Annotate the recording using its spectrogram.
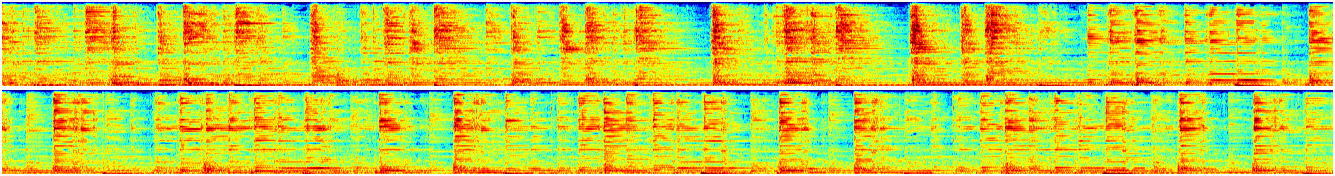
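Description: Bağlama (Turkish long-necked lute) playing a traditional Anatolian folk melody in quick plucked runs, over low bass notes that recur about every two seconds.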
